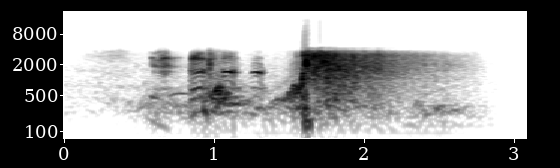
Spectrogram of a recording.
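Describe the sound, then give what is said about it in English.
A whip swishes through the air and snaps with a sharp, loud crack, followed by a brief airy rushing tail; a single strike, prominent with no talking. “Who said you could use my whip?”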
